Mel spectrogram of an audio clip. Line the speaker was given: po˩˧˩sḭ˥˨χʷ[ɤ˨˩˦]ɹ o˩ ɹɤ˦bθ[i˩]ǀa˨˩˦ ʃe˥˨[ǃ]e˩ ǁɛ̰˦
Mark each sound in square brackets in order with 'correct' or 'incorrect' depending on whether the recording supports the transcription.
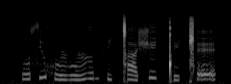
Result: incorrect: ɤ˩, correct, correct

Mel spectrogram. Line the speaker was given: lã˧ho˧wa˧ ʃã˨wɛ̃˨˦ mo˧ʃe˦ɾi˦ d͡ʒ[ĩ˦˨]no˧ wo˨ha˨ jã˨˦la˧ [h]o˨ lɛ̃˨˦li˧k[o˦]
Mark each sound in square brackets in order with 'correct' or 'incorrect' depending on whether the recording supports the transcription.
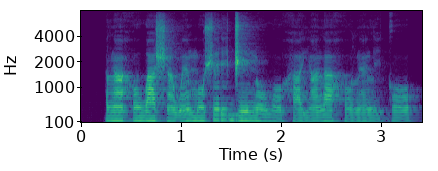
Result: incorrect: ĩ˦, correct, correct

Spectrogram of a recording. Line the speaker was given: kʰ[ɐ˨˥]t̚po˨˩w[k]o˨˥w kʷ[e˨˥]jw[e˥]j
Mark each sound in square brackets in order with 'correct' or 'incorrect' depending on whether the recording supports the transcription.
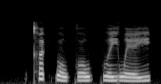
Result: incorrect: ɐ˥, correct, incorrect: e˧, incorrect: e˨˥

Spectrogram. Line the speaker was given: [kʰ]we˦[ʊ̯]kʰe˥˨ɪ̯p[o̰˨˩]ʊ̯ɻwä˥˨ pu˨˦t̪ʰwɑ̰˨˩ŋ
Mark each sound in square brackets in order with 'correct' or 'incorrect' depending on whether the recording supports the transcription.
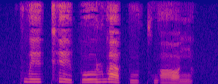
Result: incorrect: k, incorrect: ɪ̯, incorrect: o˦

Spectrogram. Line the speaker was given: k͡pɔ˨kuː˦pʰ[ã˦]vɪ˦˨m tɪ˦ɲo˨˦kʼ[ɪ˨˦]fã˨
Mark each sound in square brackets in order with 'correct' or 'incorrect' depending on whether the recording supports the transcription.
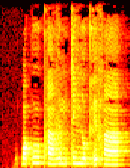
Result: incorrect: ã˨, incorrect: ɪ˨

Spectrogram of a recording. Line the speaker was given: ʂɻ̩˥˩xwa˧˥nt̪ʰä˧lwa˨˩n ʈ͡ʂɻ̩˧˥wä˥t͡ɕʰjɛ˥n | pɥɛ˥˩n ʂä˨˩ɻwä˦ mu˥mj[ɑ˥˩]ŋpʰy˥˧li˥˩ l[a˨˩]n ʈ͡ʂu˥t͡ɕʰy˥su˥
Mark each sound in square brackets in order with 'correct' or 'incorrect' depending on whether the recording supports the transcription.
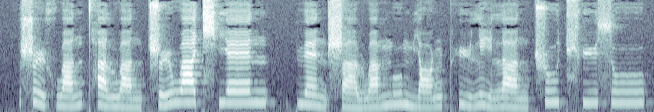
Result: incorrect: ɑ˧˥, correct

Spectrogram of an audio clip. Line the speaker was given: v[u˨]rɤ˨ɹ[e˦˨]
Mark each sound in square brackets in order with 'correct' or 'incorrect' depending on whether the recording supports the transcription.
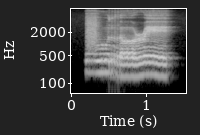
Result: incorrect: u˦, correct

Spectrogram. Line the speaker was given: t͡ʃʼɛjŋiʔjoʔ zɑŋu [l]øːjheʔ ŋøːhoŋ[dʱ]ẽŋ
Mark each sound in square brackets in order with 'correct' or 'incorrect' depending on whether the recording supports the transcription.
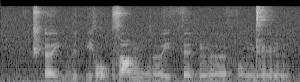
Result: incorrect: ɾ, incorrect: ɖ

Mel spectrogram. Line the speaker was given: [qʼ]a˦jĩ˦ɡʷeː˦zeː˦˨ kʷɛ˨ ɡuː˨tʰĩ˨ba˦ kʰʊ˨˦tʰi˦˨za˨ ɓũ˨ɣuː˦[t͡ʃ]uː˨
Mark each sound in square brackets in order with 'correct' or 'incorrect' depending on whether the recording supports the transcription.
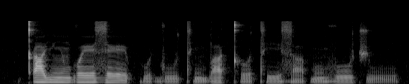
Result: incorrect: kʼ, correct

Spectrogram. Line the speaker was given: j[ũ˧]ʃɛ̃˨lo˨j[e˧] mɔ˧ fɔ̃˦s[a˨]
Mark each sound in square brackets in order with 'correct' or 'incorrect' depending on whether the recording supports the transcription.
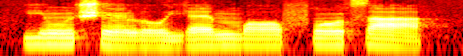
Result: correct, incorrect: ɛ˧, incorrect: a˦˨

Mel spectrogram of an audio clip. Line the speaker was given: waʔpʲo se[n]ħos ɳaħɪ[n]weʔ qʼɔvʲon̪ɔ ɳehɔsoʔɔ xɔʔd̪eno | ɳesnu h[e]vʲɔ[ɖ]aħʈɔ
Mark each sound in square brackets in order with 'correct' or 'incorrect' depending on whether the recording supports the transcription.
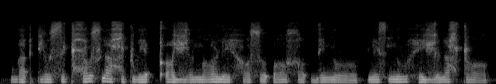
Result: incorrect: ʈ, incorrect: ʈ, correct, incorrect: ɳ

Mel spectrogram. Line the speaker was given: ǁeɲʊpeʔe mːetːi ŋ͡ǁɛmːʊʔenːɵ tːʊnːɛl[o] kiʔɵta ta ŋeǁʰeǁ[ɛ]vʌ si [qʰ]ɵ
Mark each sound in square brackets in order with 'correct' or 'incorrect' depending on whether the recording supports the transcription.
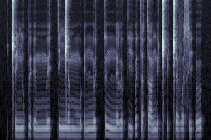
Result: incorrect: ɵ, correct, incorrect: ʔ

